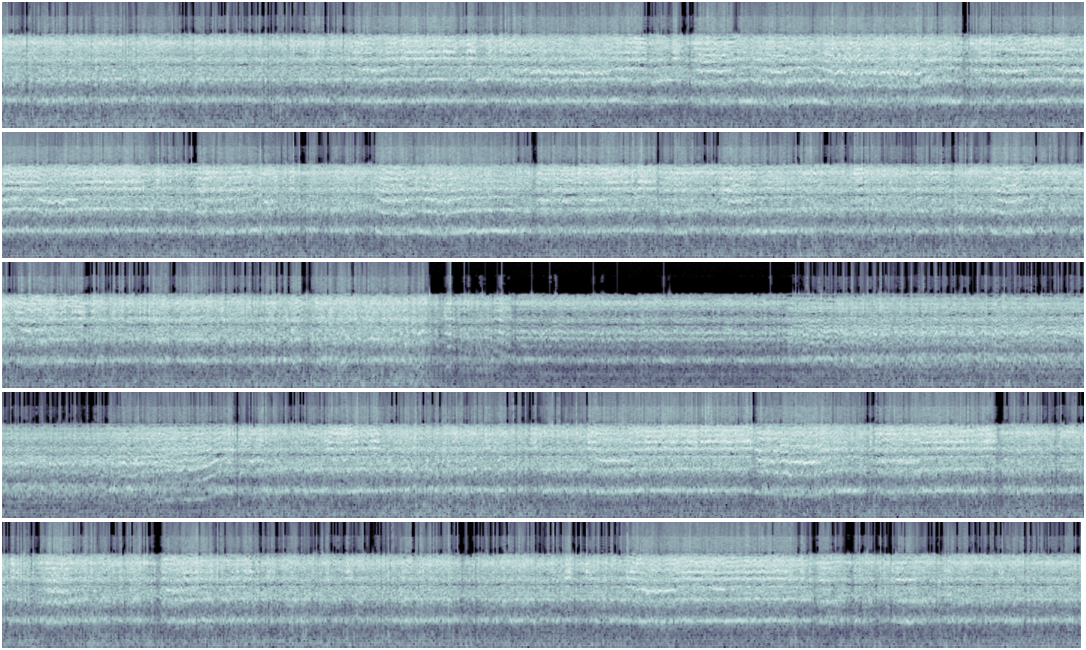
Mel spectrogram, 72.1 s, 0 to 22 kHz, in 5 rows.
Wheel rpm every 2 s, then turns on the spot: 230, 230, 230, 220, 220, 220, 220, 220, 230, 230, 230, 220, 230, 230, 220, 230, 230, 190, 120, 110, 110, 110, 130, 210, 230, 230, 230, 220, 230, 230, 230, 230, 230, 230, 230, 230.
none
